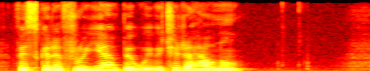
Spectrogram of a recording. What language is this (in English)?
Faroese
